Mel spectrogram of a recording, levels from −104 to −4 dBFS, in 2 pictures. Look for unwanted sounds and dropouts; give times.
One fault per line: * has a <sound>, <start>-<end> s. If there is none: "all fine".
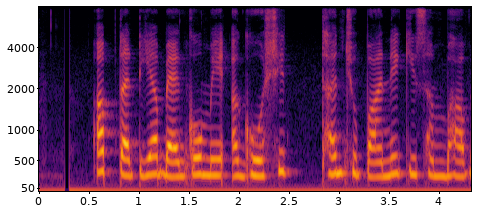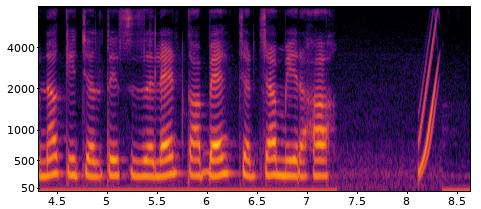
* has a chirp, 8.1-8.3 s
